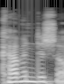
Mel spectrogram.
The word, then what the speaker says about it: Cavendish: Aber er heißt, wird tatsächlich Mark Cavendish ausgesprochen.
